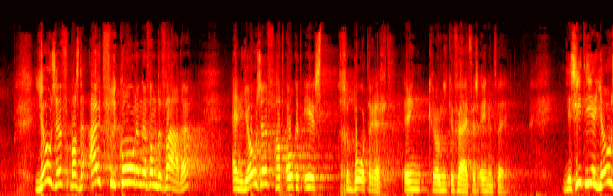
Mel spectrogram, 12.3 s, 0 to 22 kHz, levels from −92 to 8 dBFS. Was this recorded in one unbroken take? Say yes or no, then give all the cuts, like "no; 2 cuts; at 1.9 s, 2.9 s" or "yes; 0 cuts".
yes; 0 cuts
